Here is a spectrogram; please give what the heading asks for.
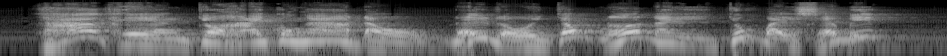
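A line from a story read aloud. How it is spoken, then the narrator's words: Wounded, angry loud shout. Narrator (Vietnamese): bị thương không phải nhẹ nên tức giận quát to lên rằng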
